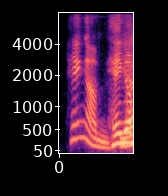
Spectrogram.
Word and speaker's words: Hingham: at his home in, is it pronounced Hingham? Hingham. Yes, indeed. Southeast of Boston.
